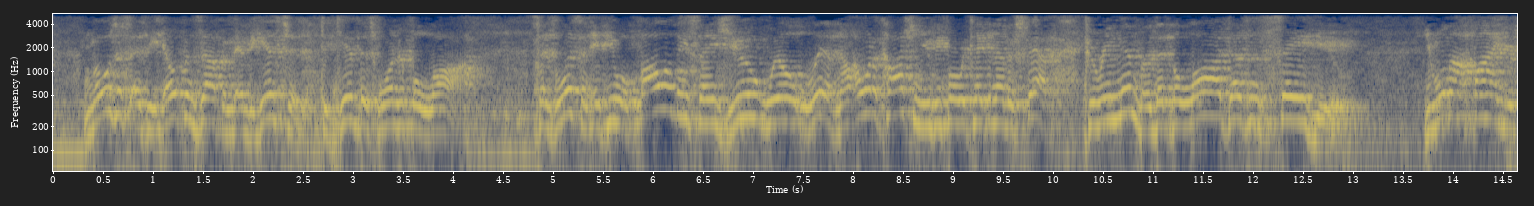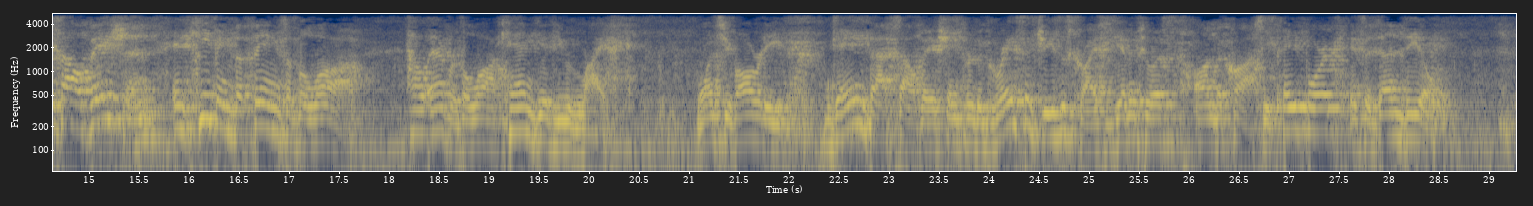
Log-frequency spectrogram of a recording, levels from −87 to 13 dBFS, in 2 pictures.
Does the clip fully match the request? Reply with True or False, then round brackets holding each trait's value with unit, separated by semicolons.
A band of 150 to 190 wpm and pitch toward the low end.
False (180 wpm; 190 Hz)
